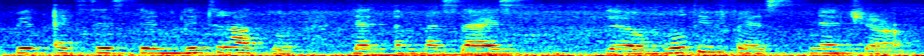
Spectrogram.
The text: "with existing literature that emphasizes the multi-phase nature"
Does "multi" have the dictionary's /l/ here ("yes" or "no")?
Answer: no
